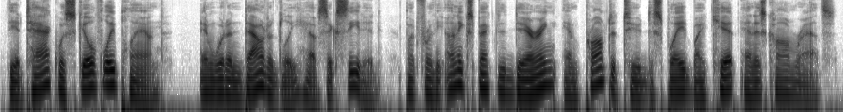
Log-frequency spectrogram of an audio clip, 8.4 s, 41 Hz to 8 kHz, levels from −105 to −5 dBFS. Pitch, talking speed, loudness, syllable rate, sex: 100 Hz, 165 wpm, -18 LUFS, 5.5 syllables/s, male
